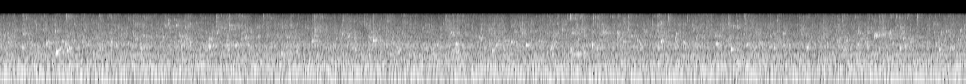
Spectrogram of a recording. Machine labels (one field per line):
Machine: pump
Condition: normal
